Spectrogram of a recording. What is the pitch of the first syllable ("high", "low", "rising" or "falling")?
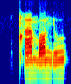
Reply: rising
